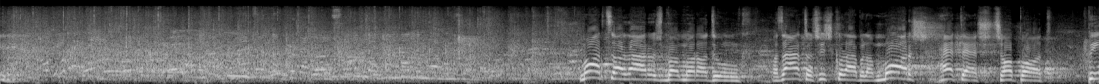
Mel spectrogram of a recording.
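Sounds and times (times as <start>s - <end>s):
audience applause: 0.0s - 6.4s
speech: 5.8s - 10.9s.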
